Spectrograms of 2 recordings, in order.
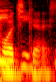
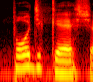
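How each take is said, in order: First: It is pronounced with an English accent. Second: It is pronounced with a Portuguese accent. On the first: The speaker calls it right. "tem que fazer com a pronúncia" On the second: The speaker calls it wrong. "você está falando podcast"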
